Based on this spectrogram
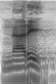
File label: "nare", Bambara; dumini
